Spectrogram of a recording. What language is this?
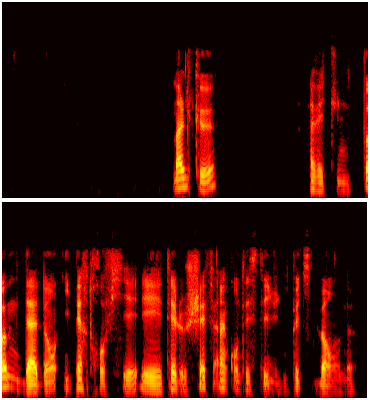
French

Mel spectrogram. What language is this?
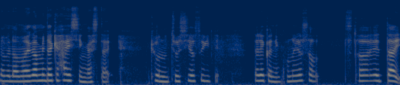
Japanese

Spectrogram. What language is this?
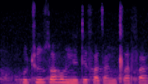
Southern Sotho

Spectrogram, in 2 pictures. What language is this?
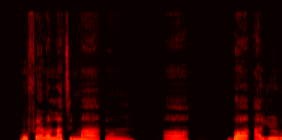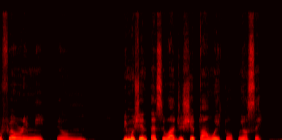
Yoruba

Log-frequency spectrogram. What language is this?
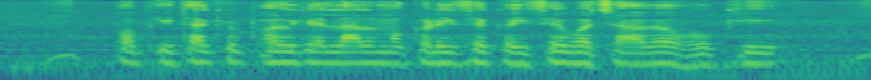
Bhojpuri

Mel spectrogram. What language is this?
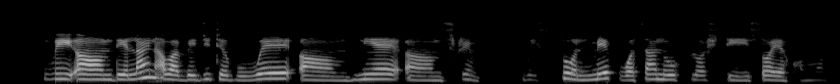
Nigerian Pidgin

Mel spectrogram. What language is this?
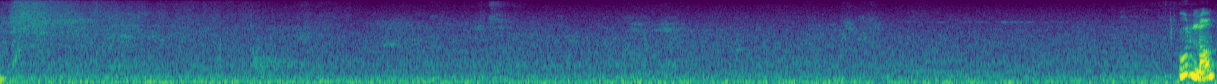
English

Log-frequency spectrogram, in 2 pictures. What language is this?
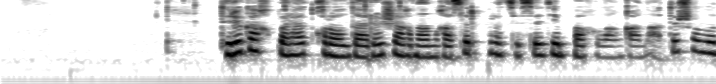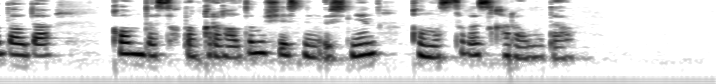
Kazakh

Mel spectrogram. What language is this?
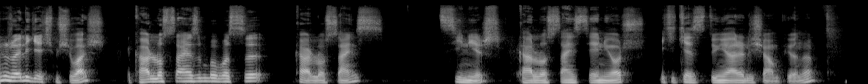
Turkish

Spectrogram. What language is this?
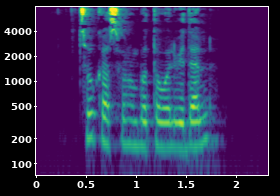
Pashto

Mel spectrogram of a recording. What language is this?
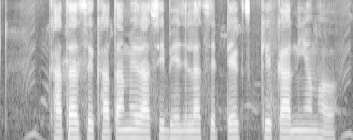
Bhojpuri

